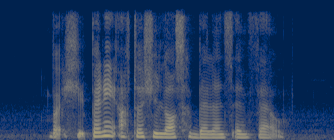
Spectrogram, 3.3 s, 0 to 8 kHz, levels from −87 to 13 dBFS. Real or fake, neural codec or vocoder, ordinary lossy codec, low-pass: fake; vocoder, 44.1 kHz, 80 mel bands, Vocos; none; 7.2 kHz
